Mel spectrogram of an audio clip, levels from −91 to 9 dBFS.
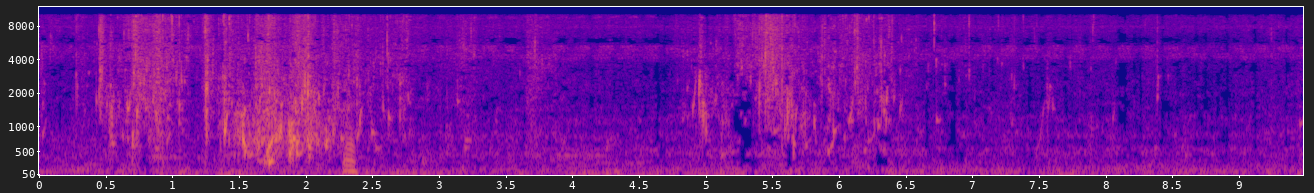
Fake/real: real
